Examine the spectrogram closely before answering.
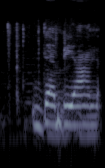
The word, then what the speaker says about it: Debian: the Stream Mario is turning Debian right now dead Beyond finally someone who pronounces it right finally a worthy opponent Rory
